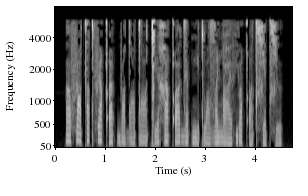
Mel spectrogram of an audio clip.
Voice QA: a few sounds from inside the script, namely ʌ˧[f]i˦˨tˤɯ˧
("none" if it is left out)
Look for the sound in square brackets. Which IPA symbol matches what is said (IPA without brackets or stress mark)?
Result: f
